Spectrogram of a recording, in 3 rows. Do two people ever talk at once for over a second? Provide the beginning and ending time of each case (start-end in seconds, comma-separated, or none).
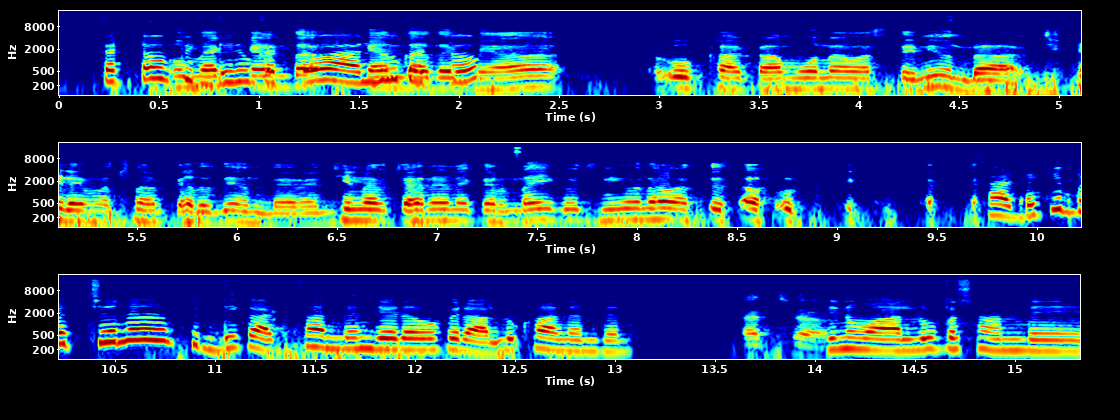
0.6-2.1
